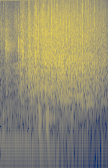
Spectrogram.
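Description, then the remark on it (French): Steady audience applause at the Cannes Film Festival for the film Crash fills the whole stretch, a dense wash of many hands clapping at an even, sustained level, with a faint murmur of voices and some stirring in the hall underneath. “on entend les applaudissements, on entend aussi quelques remous dans la salle parce que ce qui est sûr, c'est que Crash avait suscité une énorme controverse.”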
